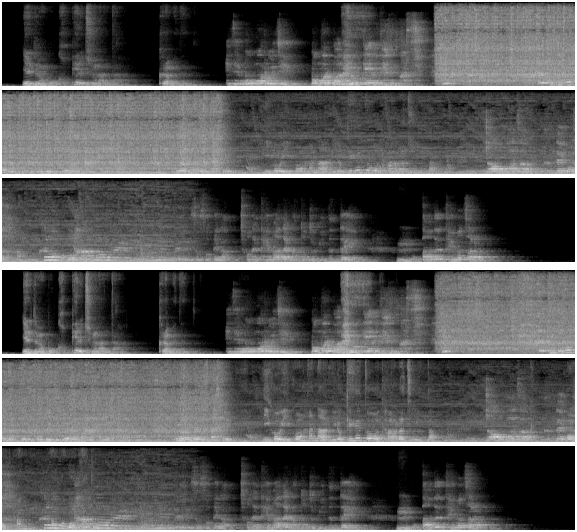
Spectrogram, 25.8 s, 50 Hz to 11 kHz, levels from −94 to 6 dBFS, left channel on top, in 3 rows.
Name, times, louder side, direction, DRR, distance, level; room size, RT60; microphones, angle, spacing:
voice 1, 0.3-1.9 2.4-2.9 3.5-3.8 5.1-5.3 6.6-6.8 7.7-15.1 17.1-17.6 17.9-18.7 23.1-23.5, right 4 dB, 55° right, 7 dB, 0.3 m, -26 dB
voice 2, 3.4-4.4 4.6-6.5 8.0-8.2 10.9-11.8 15.9-17.3 17.7-22.5 23.3-24.4, left 1 dB, 5° left, -2 dB, 0.5 m, -26 dB
sound 1, 6.5-11.9, left 3 dB, 85° left, 0.7 m, -25 dB
sound 2, 9.1-20.1, left 2 dB, 50° left, 0.6 m, -31 dB
4.9 x 2.1 x 2.6 m, 0.79 s
head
